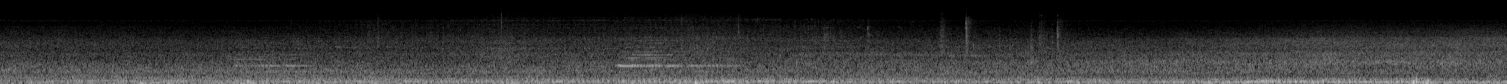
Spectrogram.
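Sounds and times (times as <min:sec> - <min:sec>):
distant train rumble: 0:00.0 - 0:15.0
brief high tone: 0:02.3 - 0:03.5, 0:06.2 - 0:07.5
wind on microphone: 0:13.9 - 0:14.6.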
